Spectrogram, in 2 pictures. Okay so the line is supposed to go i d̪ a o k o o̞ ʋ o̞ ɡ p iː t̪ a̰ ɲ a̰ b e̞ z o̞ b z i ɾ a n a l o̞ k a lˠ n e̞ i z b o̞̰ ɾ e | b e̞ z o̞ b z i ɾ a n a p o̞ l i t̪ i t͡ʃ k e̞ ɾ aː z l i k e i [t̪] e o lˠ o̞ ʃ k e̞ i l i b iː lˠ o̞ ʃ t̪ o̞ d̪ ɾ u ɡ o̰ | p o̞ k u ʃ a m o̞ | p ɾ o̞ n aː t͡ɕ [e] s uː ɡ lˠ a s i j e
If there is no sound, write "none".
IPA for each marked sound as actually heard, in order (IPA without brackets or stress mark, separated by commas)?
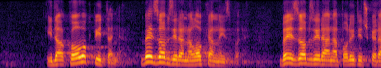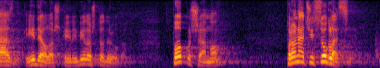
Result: d̪, i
